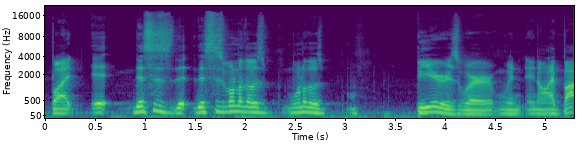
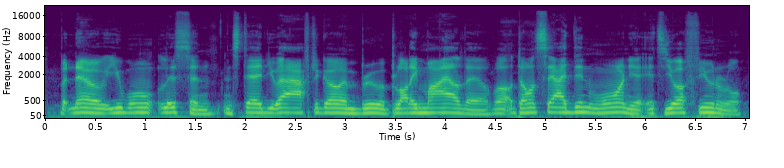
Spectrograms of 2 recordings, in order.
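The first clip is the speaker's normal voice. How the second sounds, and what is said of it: Deliberately bad put-on British accent. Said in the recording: “my terrible British accent”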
